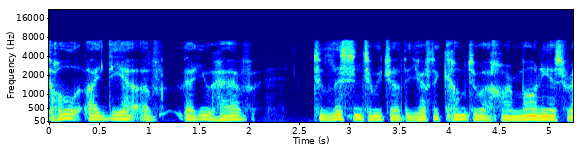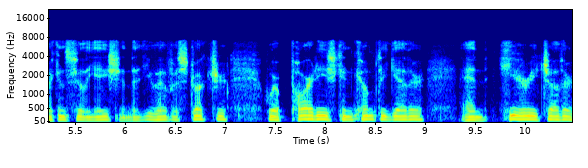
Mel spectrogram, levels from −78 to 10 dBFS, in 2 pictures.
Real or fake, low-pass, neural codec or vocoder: real; 7.2 kHz; none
